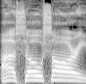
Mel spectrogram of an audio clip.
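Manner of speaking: mock drunken voice, slurred, loud and high. Retelling spilling a drink into a child's shoe: acting drunk. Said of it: "I just drunkenly go".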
